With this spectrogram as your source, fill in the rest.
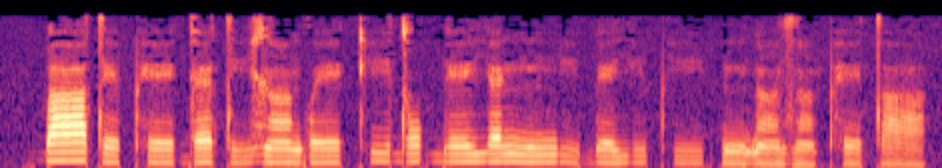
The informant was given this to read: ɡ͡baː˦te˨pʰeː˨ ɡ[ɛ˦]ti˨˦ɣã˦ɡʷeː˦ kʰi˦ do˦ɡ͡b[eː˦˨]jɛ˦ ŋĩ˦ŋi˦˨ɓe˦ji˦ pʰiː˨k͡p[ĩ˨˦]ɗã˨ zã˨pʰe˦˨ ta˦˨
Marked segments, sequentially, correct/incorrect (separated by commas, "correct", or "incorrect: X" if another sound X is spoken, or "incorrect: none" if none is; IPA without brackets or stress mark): correct, incorrect: eː˦, incorrect: ĩ˨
